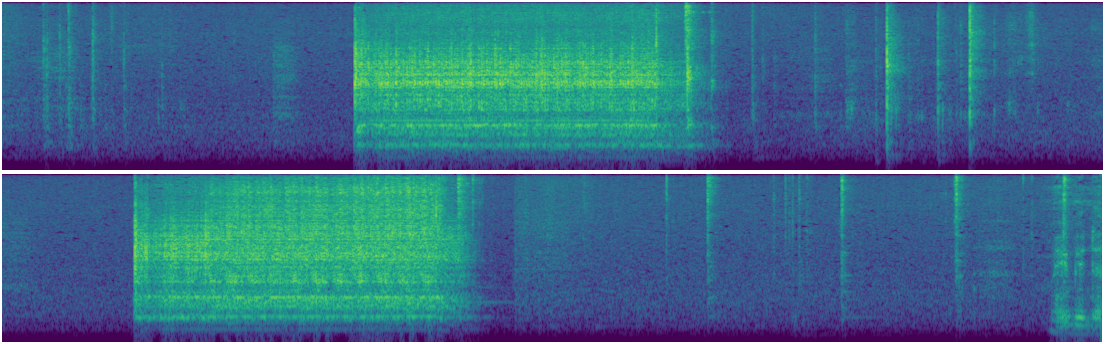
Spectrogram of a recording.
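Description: A metal lathe takes two cuts with a new cutting insert, each a loud sustained grinding hiss lasting a few seconds, separated by scattered clicks and clanks of the machine.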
